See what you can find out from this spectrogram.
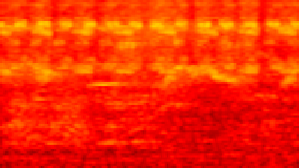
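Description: A caged cricket sings a steady, high-pitched rasping trill that runs unbroken for two seconds, fairly quiet, over a low, muffled background bustle.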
